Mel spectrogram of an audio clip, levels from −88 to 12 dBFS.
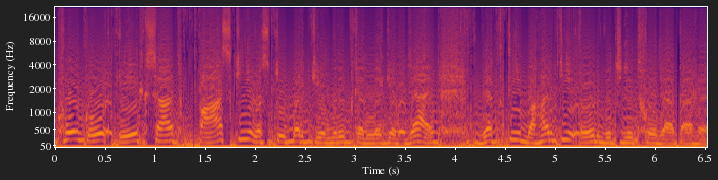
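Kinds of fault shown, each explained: Stuck bit: harsh, buzzy distortion rides on the speech the whole way through, and the pauses fill with gritty noise instead of going quiet. That points to one data bit likely jammed at a fixed value, a fairly high one, with errors around -15 dBFS.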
